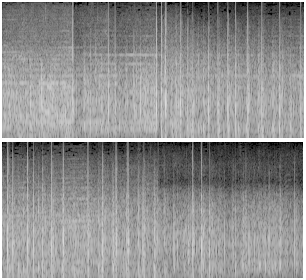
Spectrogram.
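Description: Aerial fireworks bursting overhead in a rapid run of sharp pops and crackles, many a second, thinning out in the last second or so.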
